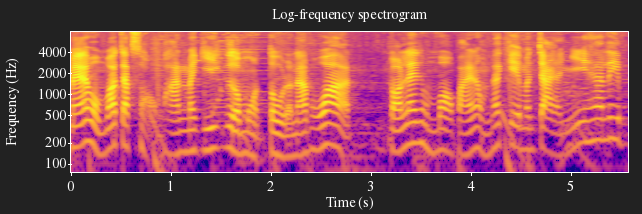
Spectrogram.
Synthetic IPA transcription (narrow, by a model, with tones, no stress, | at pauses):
mɛː˦˥pʰo˩˦mwaː˥˩t͡ɕaː˨˩k̚sɔː˩˦ŋpʰa˧nmaː˧˩kiː˦˥kɯ˨˩əp̚m˨˩t̪ːuː˨˩laː˨˩na˦˥pʰɔ˦˥waː˥˩ | t̪ɔː˧nlɛː˥˩k̪̚t̪ʰiː˥˩o˩˦mbɔː˨˩k̚pa˧naː˧˥˩pʰmt̪aː˥˩keː˧ma˧nt͡ɕa˨˩jaː˨˩ŋːiː˦˥ɦa˥˩ɾiː˥˩p̚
